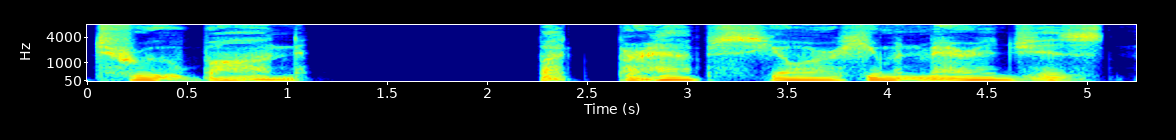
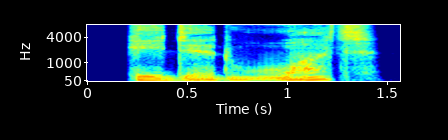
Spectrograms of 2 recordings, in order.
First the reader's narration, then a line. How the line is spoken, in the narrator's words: He growled, and she could feel his anger reverberating against her side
